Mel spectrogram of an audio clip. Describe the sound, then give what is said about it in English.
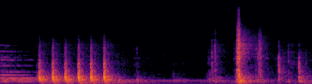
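A quick series of about six firm knocks on the wooden door of a hotel suite in a Midtown hotel, a brief pause, then another burst of louder knocks, clear with no voices. “and one afternoon she moseyed up there and knocked on his door.”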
